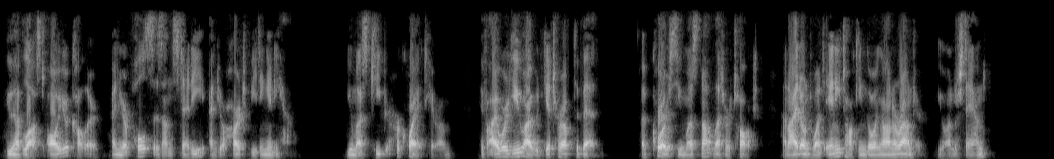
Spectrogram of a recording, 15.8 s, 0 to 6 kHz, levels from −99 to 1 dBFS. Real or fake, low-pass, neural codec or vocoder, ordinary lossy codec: real; 5.4 kHz; none; AAC, 48 kbps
